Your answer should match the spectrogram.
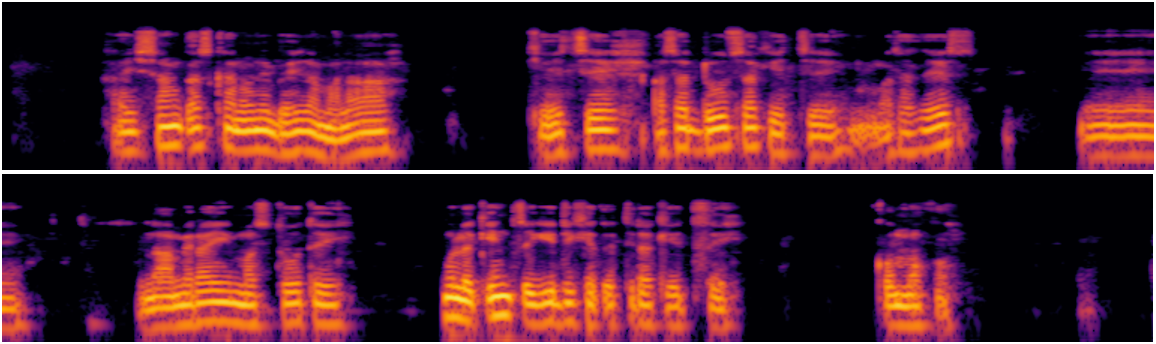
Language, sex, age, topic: Gamo, male, 25-35, government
